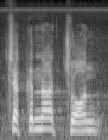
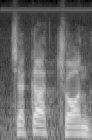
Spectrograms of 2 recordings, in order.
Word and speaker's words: چکا چوند: ایک تو یہ کہ یہ چکنا چوند کوئی لفظ نہیں ہے، چکا چوند لفظ ہے، ٹھیک ہے نا۔ دوسرا،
